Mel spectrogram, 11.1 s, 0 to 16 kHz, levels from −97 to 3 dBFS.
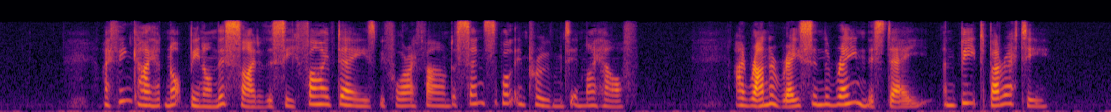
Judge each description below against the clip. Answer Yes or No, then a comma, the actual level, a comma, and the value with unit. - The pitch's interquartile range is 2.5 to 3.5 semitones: No, average, 4.7 semitones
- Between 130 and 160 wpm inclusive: No, average, 190 wpm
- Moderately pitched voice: No, high, 225 Hz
